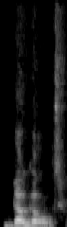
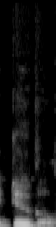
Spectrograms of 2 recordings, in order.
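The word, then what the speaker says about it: Dugald: did this presentation before I pronounced his first name Douglas which I thought is what it was I was told that you should you should say Dougal so I'm gonna go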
